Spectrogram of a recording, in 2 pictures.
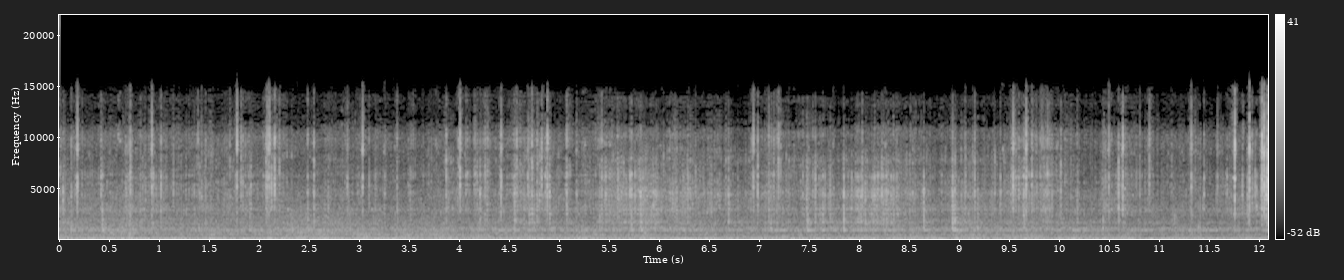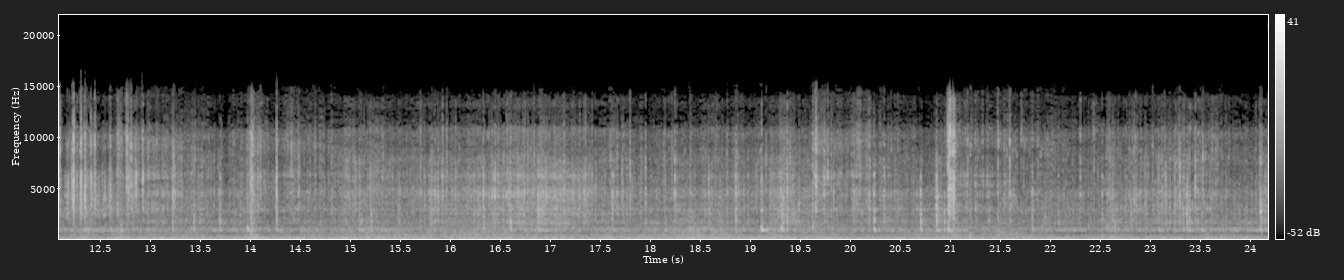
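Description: Bicycle riding along a road: steady wind rumble on the microphone with tyre noise, a faint steady whine and occasional light clicks.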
